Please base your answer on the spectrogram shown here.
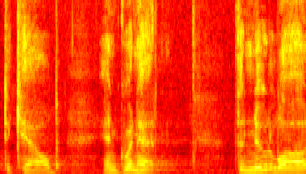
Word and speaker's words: DeKalb: metropolitan atlanta fulton cobb they pronounce it the cab we call it dekalb and gwinnett the new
